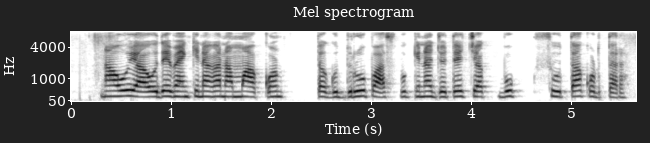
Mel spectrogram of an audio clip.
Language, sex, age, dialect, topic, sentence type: Kannada, female, 18-24, Central, banking, statement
